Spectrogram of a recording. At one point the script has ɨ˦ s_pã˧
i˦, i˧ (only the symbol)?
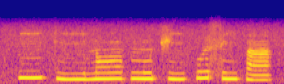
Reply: i˦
